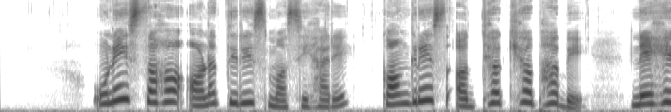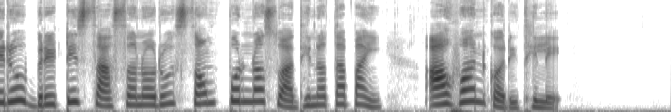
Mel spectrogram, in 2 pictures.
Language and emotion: Odia, neutral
